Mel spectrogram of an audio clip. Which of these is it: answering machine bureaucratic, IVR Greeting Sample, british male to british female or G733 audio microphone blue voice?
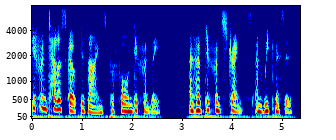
british male to british female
